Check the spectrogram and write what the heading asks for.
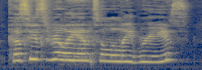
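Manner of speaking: high, bright teasing restart; teasing lilt. Acted. Friend teasing Lily about a crush, high teasing lilt. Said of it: "restarted with teasing lilt".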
